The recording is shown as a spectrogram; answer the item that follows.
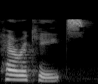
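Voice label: "parakeets", English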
